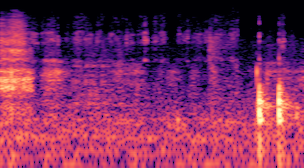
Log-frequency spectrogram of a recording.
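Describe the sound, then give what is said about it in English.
Writing something down by hand: soft scratchy pen strokes, faint and intermittent, followed near the end by two sharper taps. “Let me write this down before I screw it up anymore.”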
